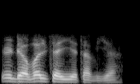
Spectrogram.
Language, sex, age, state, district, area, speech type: Hindi, male, 45-60, Uttar Pradesh, Bhadohi, urban, conversation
